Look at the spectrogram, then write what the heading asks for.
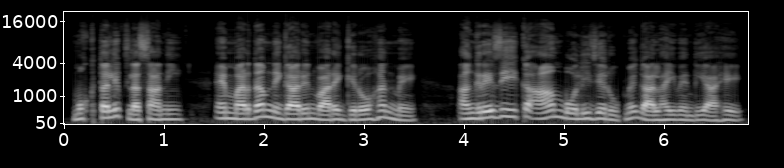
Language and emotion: Sindhi, neutral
